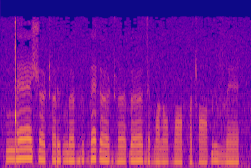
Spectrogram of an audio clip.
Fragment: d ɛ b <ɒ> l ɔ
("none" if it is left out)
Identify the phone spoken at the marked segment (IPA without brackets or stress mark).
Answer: ɒ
